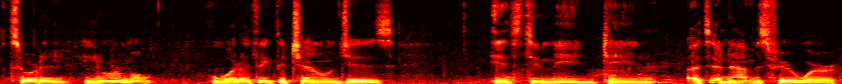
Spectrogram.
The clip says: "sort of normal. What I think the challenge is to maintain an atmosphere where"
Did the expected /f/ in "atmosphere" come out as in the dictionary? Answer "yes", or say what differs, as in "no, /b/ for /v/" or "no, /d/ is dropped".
yes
